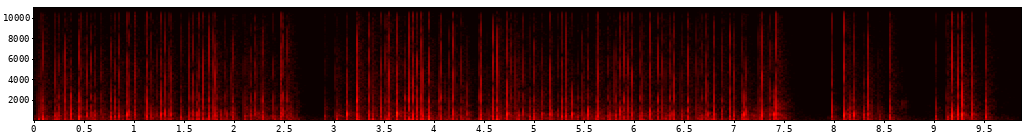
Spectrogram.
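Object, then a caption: Synthetic faux-leather pouch. Long white nails tap rapidly on an elongated, shiny pink metallic faux-leather pouch that is soft and hollow. The quick, crisp taps run in dense, crackly bursts, with short pauses near 3 and 8 seconds.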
